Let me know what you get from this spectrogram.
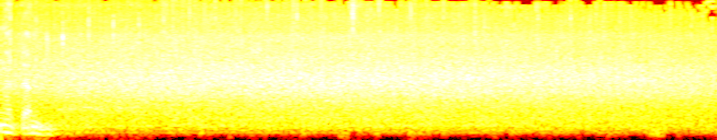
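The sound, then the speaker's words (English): An audience breaks into sustained applause for the managers, a dense, steady wash of clapping that holds at an even level for several seconds with no voices on top. “They're appreciated by you, and we want to give you a chance to applaud them.”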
